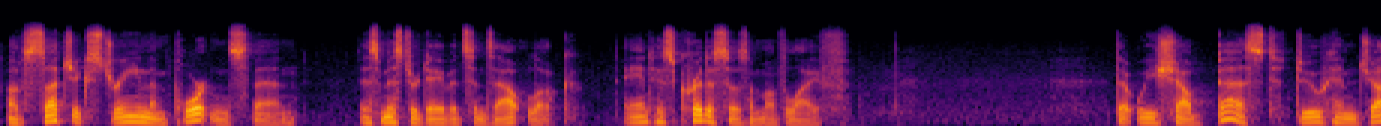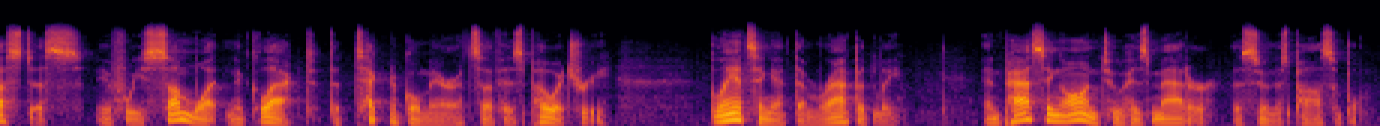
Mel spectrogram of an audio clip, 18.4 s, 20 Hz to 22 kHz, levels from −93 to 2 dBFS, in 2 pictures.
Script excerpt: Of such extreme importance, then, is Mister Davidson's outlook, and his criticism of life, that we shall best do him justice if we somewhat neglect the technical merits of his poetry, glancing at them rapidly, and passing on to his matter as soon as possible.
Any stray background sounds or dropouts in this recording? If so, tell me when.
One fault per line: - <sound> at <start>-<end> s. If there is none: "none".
none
